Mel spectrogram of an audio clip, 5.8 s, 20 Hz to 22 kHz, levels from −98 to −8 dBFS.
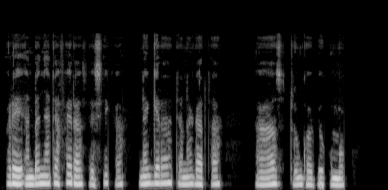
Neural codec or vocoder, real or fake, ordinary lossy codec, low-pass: none; real; none; none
